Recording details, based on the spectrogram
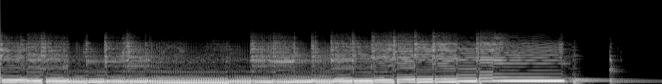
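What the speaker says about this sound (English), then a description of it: "So here's what the P pickup sounds like." An electric bass guitar played through its P pickup, loud, with a run of distinct plucked notes and a driven, distorted edge, ending on a held note that cuts off and fades.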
